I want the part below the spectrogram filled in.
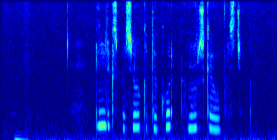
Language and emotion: Russian, neutral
